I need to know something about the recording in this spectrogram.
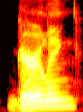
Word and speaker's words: Gerling: um it's Jeff uh Gring I think is last how you pronounce his last name. Um Gerling. Ge R L I N G.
